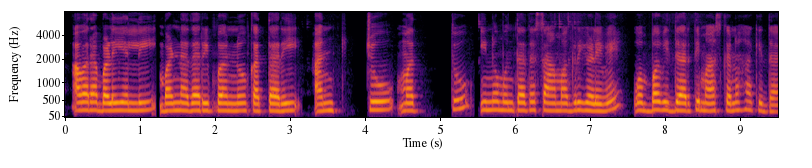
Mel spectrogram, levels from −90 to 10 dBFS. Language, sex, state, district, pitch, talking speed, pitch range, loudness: Kannada, female, Karnataka, Chamarajanagar, 215 Hz, 95 wpm, 210-230 Hz, -17 LUFS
